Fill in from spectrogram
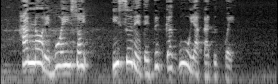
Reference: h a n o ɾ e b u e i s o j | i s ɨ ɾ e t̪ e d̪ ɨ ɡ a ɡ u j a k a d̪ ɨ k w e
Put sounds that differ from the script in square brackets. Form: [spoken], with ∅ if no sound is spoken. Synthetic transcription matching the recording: h a n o ɾ e b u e i s o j | i s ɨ ɾ e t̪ e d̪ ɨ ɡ a ɡ u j a k a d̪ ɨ k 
